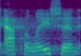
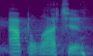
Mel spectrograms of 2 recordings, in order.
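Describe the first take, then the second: First: First Appalachian said "app-uh-LAY-shun"; long A. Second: Second Appalachian said "app-uh-LATCH-un"; Appalachian with LATCH, short A and "ch". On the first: Contrasting outsiders' way of saying it, long A. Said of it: "you say Appalachian". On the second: Giving her own way of saying it, short A. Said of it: "I say Appalachian". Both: Shown as a demonstration.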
